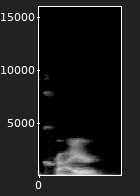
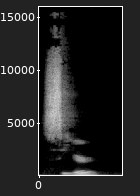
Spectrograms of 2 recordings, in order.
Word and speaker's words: Cyr: And Randall C-Y-R. How'd you pronounce that? – Cryer? – Kai? – Would you say C-Y-R? – Yeah. – Seer? – Oh, yeah. – Cryer? – Randall Seer.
